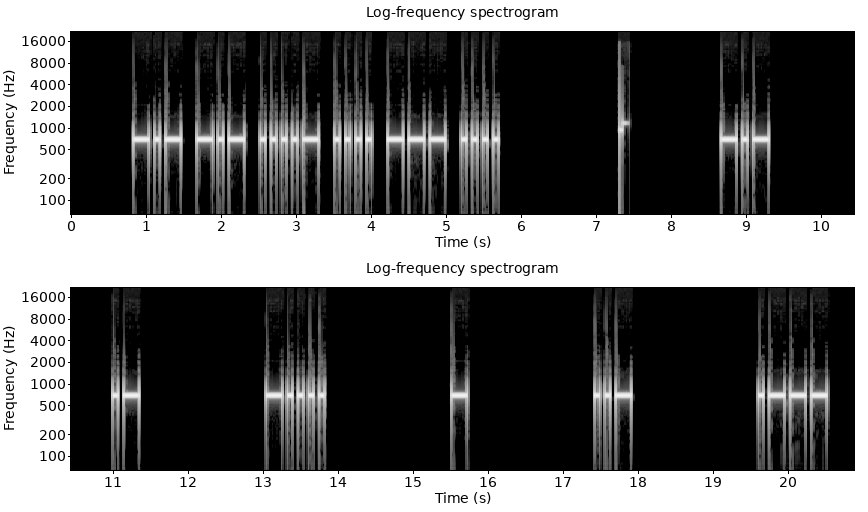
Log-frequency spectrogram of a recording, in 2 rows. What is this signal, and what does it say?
Morse code, heard as a keyed tone, about 17 wpm, spaced as for 7 wpm, 700 Hz. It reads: KK4HOH KA6TUJ
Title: USA Call Signs - 6 Characters - 8x Character Spacing - 17wpm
